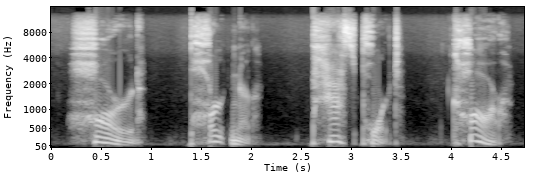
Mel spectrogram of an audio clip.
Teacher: pronounced every single post-vowel R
